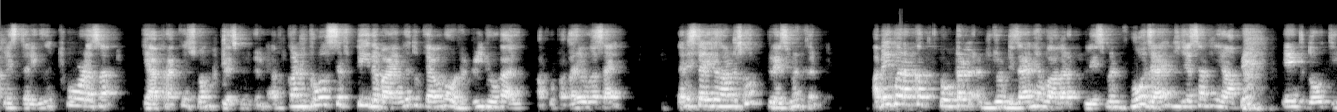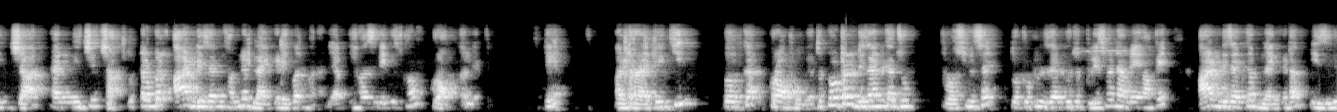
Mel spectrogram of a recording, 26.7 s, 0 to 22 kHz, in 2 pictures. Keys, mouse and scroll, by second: 0.5 Left, 2.1 Return, 4.4 ctrl+alt+shift+t, 7.3 ctrl+space, 7.9 ctrl+alt+click, 10.1 click, 14.6 space, 14.8 click, 15.1 space, 15.8 ctrl+d, 16.1 m, 17.5-19.6 drag, 19.6 alt+i, 19.8 alt+p.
